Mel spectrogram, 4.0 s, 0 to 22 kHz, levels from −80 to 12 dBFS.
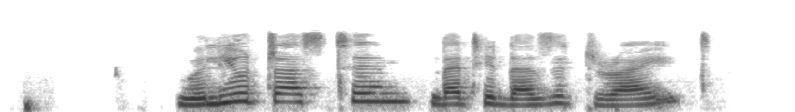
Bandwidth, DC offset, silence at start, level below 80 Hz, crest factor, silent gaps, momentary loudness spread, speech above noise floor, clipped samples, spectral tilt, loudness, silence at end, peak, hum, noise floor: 7.8 kHz; under 0.1%; 0.1 s; -48 dBFS; 14 dB; none; 18 LU; 37 dB; under 0.1%; -5.5 dB/octave; -15 LUFS; 0.45 s; -2 dBFS; none; -51 dBFS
